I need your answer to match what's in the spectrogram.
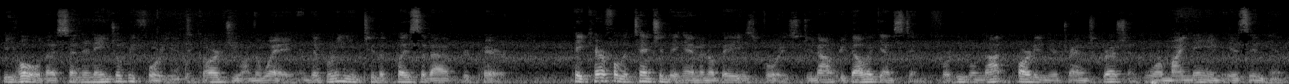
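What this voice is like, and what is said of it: Radio announcer style voice. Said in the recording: “don't you love that radio voice?”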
